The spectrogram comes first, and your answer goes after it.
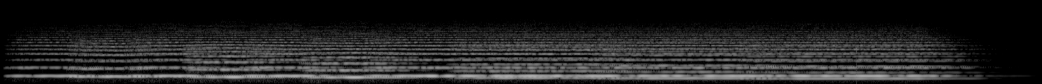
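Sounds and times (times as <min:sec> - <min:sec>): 
strings: 0:00.0 - 0:09.9.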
